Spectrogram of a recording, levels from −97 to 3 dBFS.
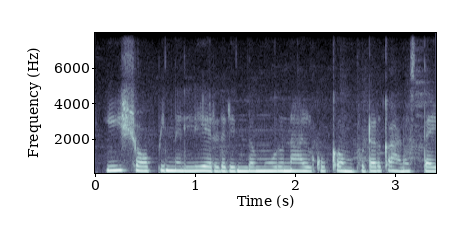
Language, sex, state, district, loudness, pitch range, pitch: Kannada, female, Karnataka, Bidar, -11 LUFS, 225-235 Hz, 230 Hz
